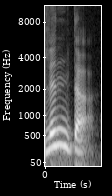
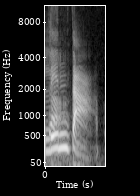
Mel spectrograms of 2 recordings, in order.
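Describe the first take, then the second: First: The final vowel is a weak schwa. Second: The final vowel is a full ah. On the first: The speaker calls it right. "是" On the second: The speaker calls it wrong. "不是"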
